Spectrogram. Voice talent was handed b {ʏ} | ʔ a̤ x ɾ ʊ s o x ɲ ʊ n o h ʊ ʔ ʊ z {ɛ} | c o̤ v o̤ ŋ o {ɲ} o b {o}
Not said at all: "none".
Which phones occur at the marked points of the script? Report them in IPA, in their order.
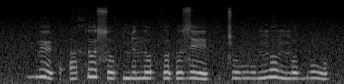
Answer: ʏ, e, ŋ, o̤

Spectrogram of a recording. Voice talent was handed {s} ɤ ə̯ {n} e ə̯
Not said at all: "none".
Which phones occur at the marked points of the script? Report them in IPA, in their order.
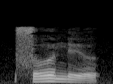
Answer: s, n

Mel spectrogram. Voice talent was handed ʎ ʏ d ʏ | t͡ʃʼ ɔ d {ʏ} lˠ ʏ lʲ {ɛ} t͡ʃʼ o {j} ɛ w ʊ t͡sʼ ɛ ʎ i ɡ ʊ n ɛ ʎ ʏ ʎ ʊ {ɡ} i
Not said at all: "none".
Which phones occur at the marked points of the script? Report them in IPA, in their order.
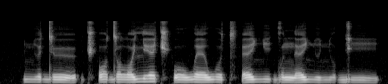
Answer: ʏ, ɛ, w, ɡ

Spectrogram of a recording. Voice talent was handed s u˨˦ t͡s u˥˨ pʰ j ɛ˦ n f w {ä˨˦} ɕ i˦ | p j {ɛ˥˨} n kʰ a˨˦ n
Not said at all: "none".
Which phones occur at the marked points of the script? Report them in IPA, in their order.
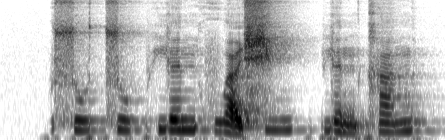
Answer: ä̰˨˩, ɛ̰˨˩

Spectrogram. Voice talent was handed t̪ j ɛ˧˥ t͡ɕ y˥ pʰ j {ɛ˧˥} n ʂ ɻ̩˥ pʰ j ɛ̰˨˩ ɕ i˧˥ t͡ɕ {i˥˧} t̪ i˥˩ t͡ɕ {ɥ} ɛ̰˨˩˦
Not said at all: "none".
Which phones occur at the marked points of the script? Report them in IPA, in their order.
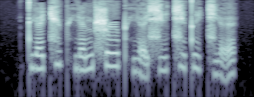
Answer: ɛ˧˥, i˥˧, j

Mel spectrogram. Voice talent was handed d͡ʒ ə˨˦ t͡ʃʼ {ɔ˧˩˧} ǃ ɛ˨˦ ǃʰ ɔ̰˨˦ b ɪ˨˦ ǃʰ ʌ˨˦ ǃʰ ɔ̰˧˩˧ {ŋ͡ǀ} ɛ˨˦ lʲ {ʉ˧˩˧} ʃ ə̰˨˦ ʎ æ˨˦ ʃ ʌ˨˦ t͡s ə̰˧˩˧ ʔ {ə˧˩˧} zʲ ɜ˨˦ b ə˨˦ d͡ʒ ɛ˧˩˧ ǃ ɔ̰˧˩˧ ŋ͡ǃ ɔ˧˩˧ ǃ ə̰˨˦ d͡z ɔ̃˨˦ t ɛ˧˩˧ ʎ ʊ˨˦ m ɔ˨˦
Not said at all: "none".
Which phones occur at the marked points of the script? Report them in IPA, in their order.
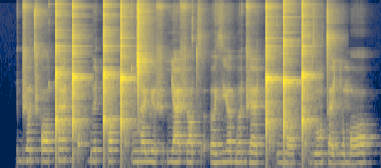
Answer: ɔ˧˩˧, ŋ͡ǀ, ə˧˩˧, ə˧˩˧

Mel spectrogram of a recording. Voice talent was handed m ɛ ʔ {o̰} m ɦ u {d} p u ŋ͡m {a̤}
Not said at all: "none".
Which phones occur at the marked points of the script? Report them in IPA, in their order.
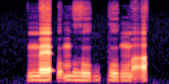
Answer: o̰, ɡ, a̰

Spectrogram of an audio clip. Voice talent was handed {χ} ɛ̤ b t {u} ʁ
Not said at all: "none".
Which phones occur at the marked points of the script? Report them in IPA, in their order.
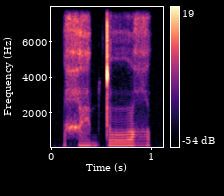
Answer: χ, o

